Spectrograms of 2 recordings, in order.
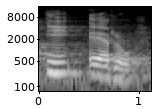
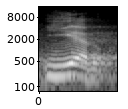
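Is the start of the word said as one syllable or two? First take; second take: two; one. First: The opening i and e are separate syllables. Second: The opening i and e form one syllable. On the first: The speaker calls it wrong. "não falo hierro" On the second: The speaker calls it right. "uma, uma sílaba só"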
